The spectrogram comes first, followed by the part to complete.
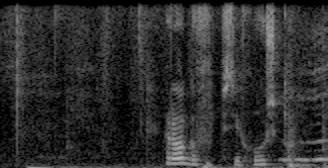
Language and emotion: Russian, neutral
